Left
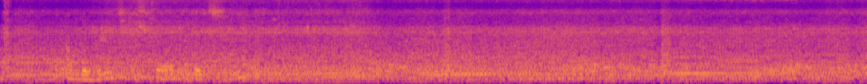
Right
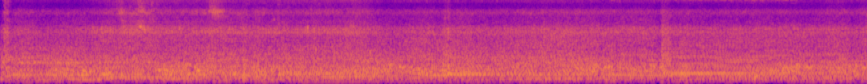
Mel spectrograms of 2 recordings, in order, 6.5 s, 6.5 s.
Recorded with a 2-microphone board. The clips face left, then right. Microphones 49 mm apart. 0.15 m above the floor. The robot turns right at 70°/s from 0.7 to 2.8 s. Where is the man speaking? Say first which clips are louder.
Left 5 dB; 60° left, 3.5 m; by 1.9 s 145° left, 3.5 m.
